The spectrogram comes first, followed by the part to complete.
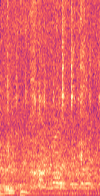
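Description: Voices of people talking nearby, softer than the talk just before and after, over the steady murmur of an outdoor crowd.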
